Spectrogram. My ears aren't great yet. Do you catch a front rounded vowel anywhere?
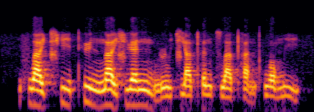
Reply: yes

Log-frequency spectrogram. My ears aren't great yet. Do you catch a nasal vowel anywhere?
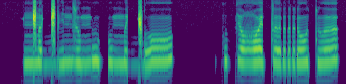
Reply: no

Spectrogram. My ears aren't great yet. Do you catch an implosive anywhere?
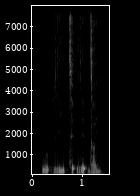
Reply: no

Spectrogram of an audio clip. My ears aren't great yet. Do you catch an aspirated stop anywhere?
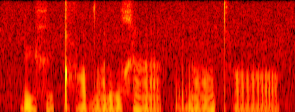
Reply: yes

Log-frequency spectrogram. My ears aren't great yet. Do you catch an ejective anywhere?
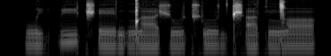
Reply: yes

